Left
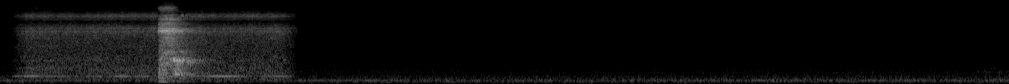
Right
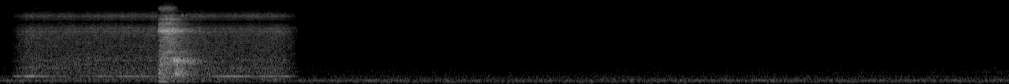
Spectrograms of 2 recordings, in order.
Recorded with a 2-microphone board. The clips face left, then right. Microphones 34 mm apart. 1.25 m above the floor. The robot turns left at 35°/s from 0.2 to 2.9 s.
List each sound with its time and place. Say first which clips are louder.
1.6 s a drill: even; 5° left (ahead or behind), 0.9 m; by 1.9 s 15° left (ahead or behind), 0.9 m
